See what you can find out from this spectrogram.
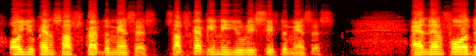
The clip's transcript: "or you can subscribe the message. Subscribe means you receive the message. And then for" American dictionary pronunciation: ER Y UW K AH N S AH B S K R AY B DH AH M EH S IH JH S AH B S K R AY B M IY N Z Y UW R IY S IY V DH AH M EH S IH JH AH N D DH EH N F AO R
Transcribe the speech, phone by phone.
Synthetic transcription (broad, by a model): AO Y UW K AH N S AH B S K R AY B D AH M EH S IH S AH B S K R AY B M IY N Y UW R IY S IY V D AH M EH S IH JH AH N D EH N F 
